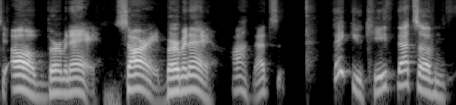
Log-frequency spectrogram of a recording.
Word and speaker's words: Bourbonnais: Bourbonnais is like Illinois don't pronounce it. Oh, Bourbonnais. Sorry, Bourbonnais.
